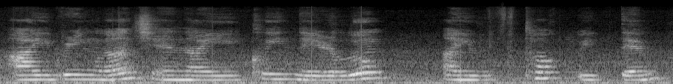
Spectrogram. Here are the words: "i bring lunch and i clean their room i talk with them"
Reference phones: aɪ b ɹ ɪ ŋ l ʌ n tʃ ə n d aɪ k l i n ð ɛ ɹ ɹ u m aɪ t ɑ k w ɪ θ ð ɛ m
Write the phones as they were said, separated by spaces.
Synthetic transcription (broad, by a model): aɪ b ɹ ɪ ŋ l ʌ n tʃ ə n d aɪ k l i n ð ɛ ɹ l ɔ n aɪ t ɑ k w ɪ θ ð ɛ m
